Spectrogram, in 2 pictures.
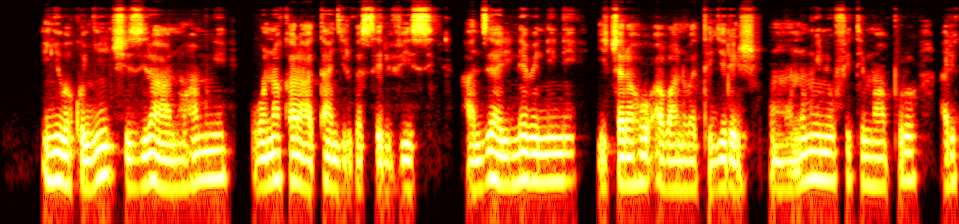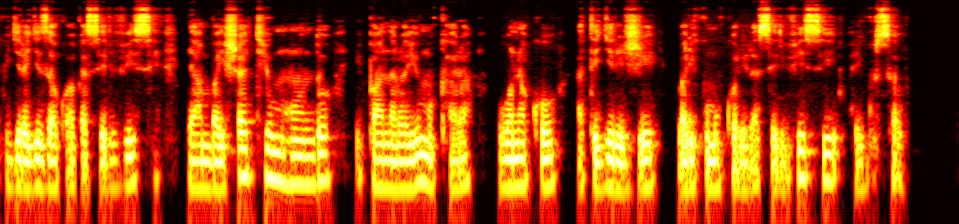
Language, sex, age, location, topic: Kinyarwanda, male, 25-35, Kigali, government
